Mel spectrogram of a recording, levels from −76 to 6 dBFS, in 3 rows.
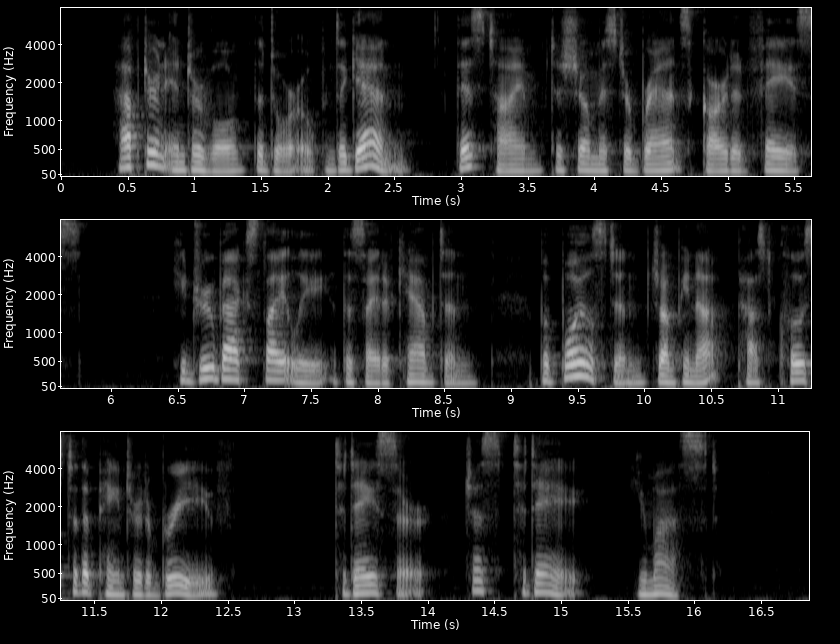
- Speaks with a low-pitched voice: Yes, low, 125 Hz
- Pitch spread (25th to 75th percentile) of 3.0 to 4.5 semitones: No, average, 5.0 semitones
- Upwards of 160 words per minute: No, average, 150 wpm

